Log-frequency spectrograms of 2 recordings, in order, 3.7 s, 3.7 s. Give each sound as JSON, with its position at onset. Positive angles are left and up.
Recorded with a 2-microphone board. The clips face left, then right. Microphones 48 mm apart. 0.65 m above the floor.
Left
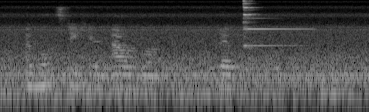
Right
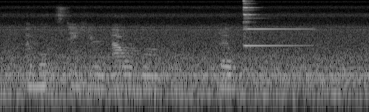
{"t": 0.2, "sound": "a woman speaking", "side_deg": 15, "distance_m": 5.5}
{"t": 2.4, "sound": "a bell", "side_deg": -10, "distance_m": 7.0}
